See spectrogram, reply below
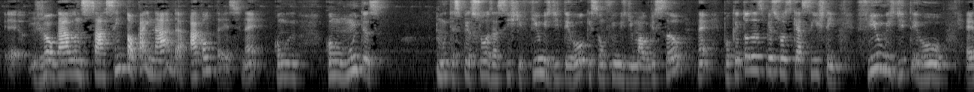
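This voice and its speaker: A young man from Bahia with a Bahian Brazilian accent, a deacon preaching informally and earnestly to camera, repeating his points and building from quiet to fervent. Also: high-pitched. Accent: Bahian Brazilian Portuguese. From Brazil, Salvador, Bahia. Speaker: deacon and evangelist. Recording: echoey room with faint ambience.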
